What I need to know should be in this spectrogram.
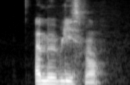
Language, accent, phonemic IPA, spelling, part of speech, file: French, France, /a.mœ.blis.mɑ̃/, ameublissement, noun, LL-Q150 (fra)-ameublissement.wav
- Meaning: softening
